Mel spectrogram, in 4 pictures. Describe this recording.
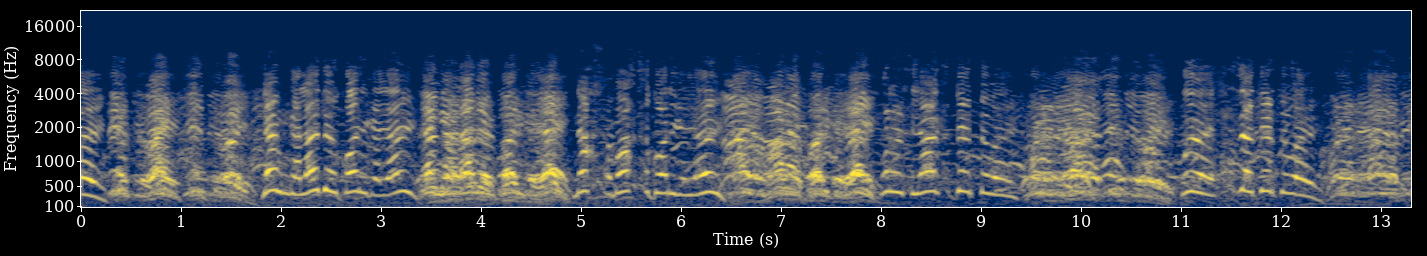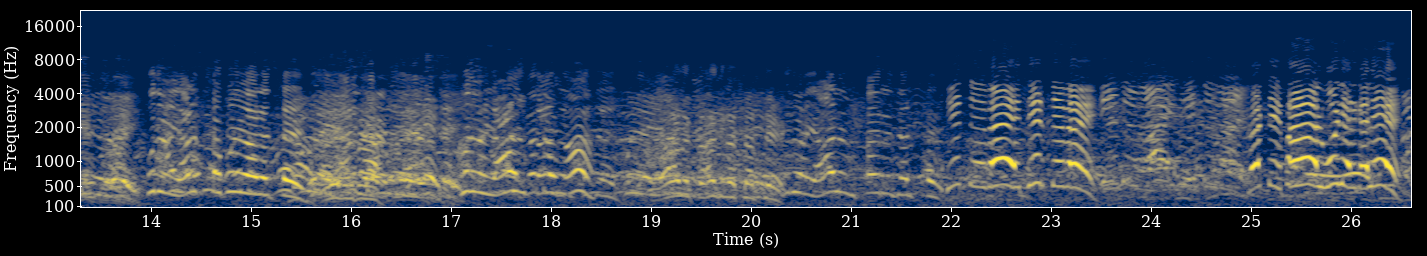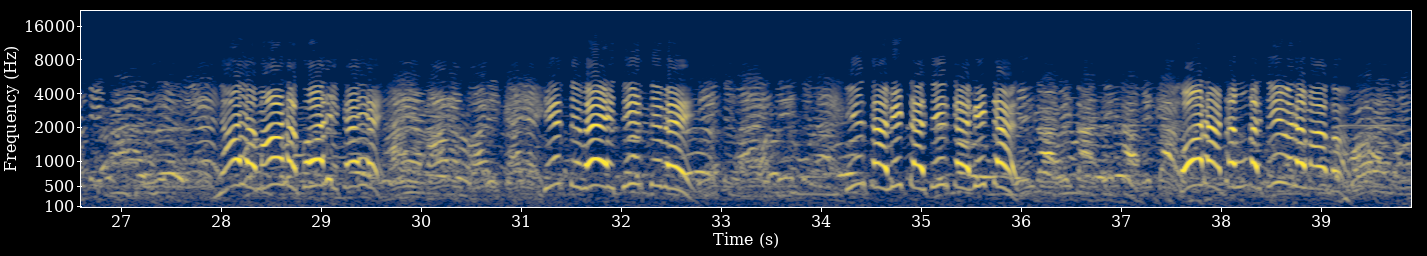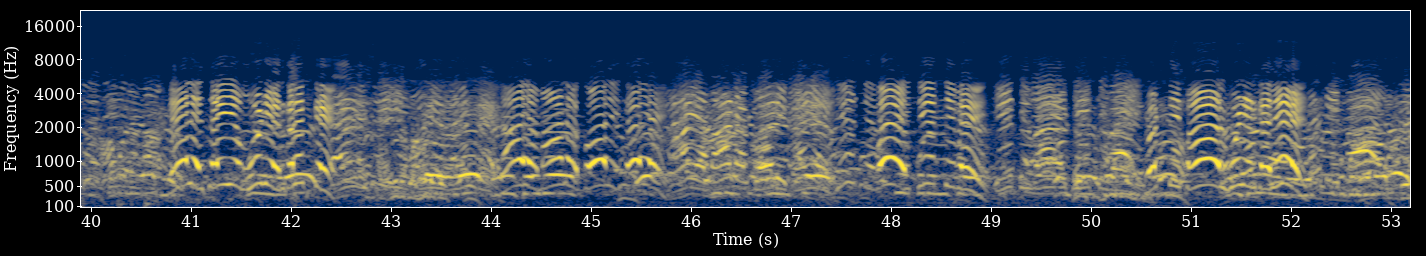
Mahatma Gandhi Road - Pondicherry, Manifestation, Ambiance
